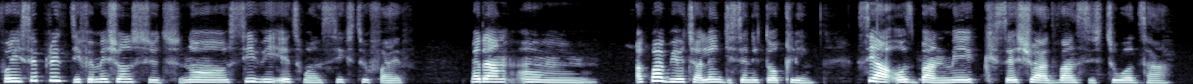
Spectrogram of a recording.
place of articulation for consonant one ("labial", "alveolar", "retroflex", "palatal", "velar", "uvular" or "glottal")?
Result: labial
